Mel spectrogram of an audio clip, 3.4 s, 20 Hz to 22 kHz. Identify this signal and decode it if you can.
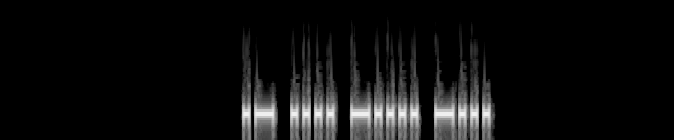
Morse code, heard as a keyed tone, about 40 wpm, 700 Hz. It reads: AH6B
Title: USA Call Signs - 4 Characters - 2x Character Spacing - 40wpm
